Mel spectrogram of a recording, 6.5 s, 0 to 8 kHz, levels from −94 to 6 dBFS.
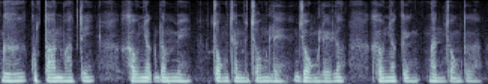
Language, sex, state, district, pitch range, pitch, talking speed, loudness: Wancho, male, Arunachal Pradesh, Longding, 115-120 Hz, 120 Hz, 165 wpm, -18 LUFS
